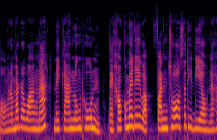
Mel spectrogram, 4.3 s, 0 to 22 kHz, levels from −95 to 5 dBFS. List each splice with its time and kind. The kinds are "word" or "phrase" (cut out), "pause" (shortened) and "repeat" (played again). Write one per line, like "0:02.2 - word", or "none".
0:01.0 - pause
0:02.1 - pause
0:03.0 - pause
